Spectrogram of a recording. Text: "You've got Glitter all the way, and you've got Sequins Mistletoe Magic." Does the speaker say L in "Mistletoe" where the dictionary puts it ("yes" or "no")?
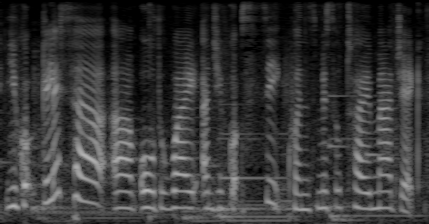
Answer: yes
